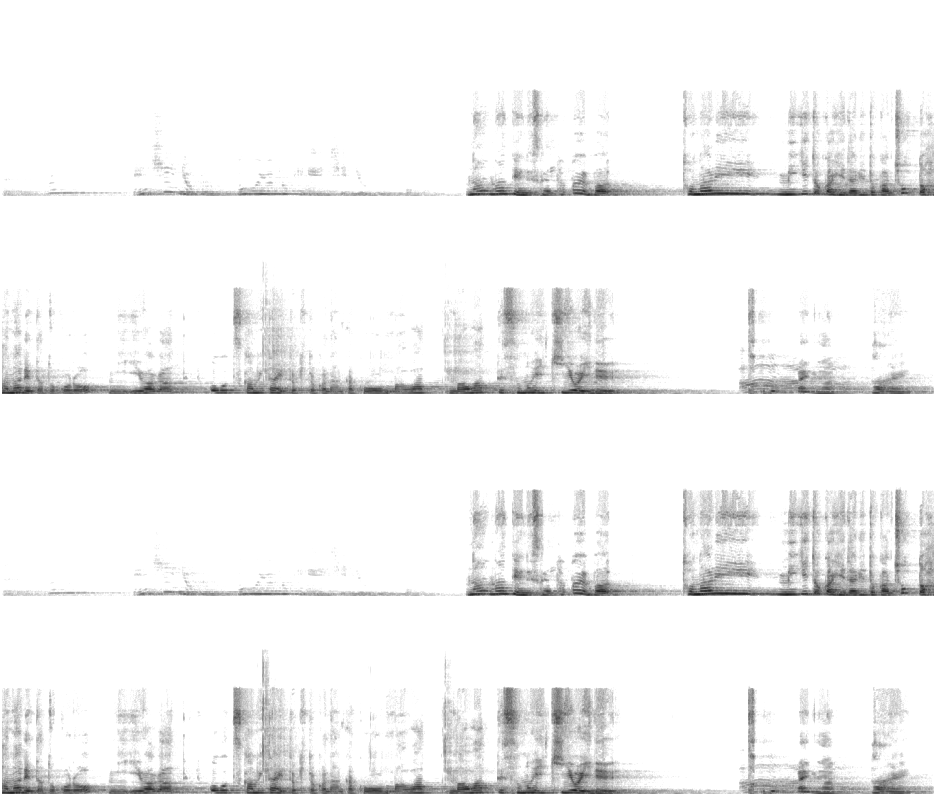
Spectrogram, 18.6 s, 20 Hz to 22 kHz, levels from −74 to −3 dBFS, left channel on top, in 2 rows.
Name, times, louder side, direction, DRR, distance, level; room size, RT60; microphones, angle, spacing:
voice 1, 0.5-0.9 1.3-4.1 6.0-6.1 11.0-11.4 16.7-17.9, equal, 25° left, 3.0 m, -41 dB
voice 2, 4.6-6.2 6.8-11.1 11.4-15.6 17.0-17.7 18.0-18.4, right 1 dB, 25° right, 0.7 m, -22 dB
sound 1, 10.9-14.7, right 6 dB, 75° right, 7.2 m, -51 dB
30.0 x 29.5 x 6.8 m
head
